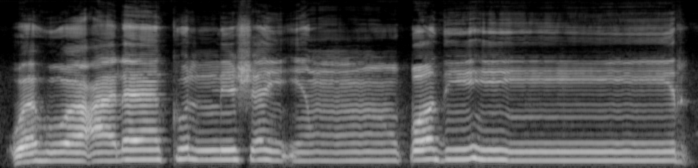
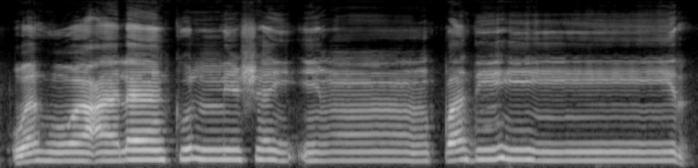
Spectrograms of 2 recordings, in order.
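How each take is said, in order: The two takes are said the same way.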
